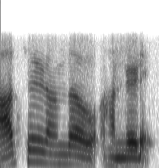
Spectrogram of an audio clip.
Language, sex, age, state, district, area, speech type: Telugu, male, 18-30, Andhra Pradesh, Eluru, urban, conversation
